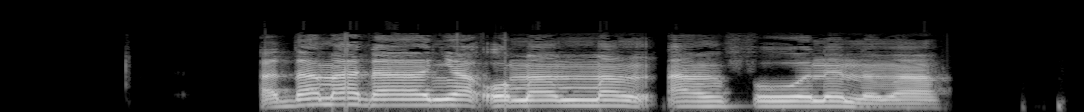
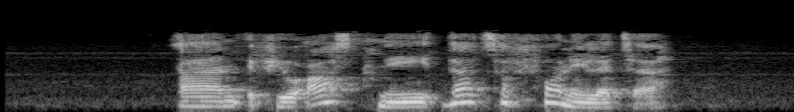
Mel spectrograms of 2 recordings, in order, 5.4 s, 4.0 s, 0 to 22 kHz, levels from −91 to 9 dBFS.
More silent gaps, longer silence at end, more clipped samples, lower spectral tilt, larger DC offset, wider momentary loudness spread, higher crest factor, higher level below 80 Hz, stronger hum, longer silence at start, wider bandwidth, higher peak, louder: neither; about the same, 0.7 s vs 0.65 s; neither; first, -7 dB/octave vs -4.5 dB/octave; neither; about the same, 6 LU vs 7 LU; about the same, 14 dB vs 14 dB; about the same, -58 dBFS vs -56 dBFS; neither; first, 1.3 s vs 0.85 s; about the same, 7.4 kHz vs 7.8 kHz; about the same, 0 dBFS vs -2 dBFS; about the same, -13 LUFS vs -15 LUFS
